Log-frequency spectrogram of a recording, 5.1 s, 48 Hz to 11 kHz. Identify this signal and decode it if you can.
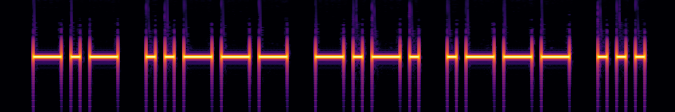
Morse code, heard as a keyed tone, about 17 wpm, 700 Hz. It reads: K2CJS
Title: USA Call Signs Repeated 3x 17wpm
